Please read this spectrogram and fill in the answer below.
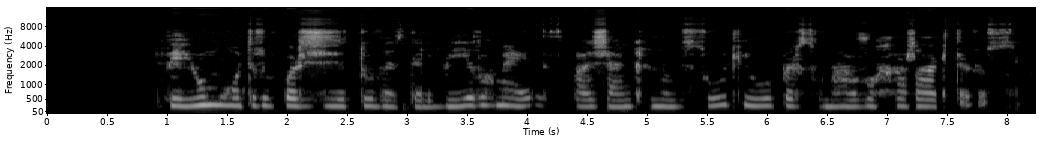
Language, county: Lithuanian, Vilnius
